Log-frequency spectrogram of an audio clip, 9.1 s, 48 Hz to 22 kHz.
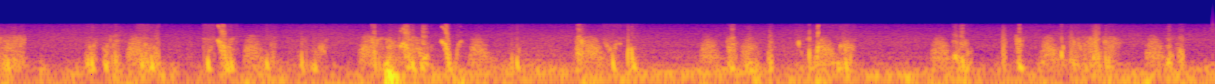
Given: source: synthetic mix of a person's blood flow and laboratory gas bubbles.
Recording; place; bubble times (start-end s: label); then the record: Doppler ultrasound of blood flow; subclavian vein
0.00-0.21 s: bubbles
0.65-0.76 s: bubbles
0.79-0.95 s: bubbles
1.04-1.23 s: bubbles
1.54-1.81 s: bubbles
2.00-2.11 s: bubbles
2.26-2.48 s: bubbles
2.78-3.27 s: bubbles
3.31-3.50 s: bubbles
3.84-3.95 s: bubbles
4.33-4.45 s: bubbles
4.53-4.81 s: bubbles
5.46-5.84 s: bubbles
5.98-6.44 s: bubbles
7.15-7.31 s: bubbles
7.63-7.73 s: bubbles
7.95-8.44 s: bubbles
8.76-8.93 s: bubbles
From the record:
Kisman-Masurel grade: 232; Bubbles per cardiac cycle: several, 3 to 8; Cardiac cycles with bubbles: 50 to 99%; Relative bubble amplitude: moderate (0.250 to 0.450); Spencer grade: 3 (all of the cardiac periods contain showers or single bubble signals, but not dominating or overriding the cardiac motion signals); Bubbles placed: anywhere in the cardiac cycle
